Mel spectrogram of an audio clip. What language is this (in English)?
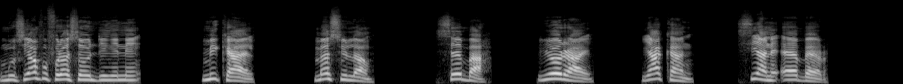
Akan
